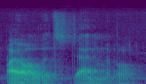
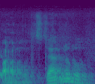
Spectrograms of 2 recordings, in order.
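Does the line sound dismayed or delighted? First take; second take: dismayed; delighted. First: It sounds dismayed, giving the discovery away. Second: It sounds delighted, like saying something wonderful.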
